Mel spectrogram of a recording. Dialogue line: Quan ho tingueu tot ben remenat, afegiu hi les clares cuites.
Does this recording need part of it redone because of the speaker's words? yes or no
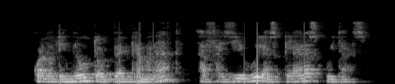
no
